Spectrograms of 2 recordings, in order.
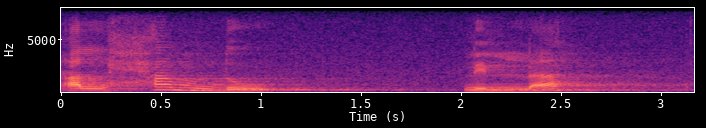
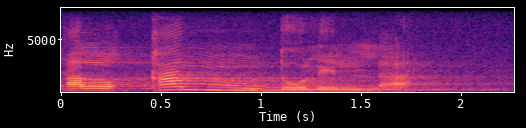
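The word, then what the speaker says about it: الحمد لله: makna kalau kita membacanya alhamdu lillah artinya segala puji bagi Allah isinya kita memuji Allah itu Tapi kalau kita membacanya alkhamdulillah Alhamdulillah berarti pakai Kav bukan hak lagi artinya apa alkam Duh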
